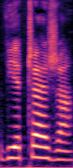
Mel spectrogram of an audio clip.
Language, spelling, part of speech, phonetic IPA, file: Polish, wieczerza, noun, [vʲɛˈt͡ʃɛʒa], Pl-wieczerza.ogg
